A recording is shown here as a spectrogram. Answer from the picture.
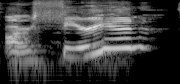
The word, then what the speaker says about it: Arthurian: So this one is, mispronounce this, it's Arthurian.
